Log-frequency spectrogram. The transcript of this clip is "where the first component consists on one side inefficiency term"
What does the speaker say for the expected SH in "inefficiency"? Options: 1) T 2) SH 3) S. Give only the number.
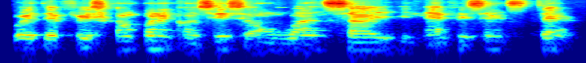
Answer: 3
